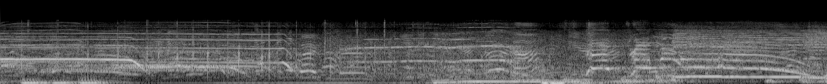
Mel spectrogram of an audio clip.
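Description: A concert crowd at Rams Head Live in Baltimore cheers, yells and whoops loudly and continuously, with sustained shouting voices swelling and overlapping for several seconds.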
